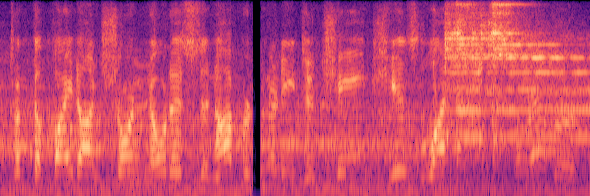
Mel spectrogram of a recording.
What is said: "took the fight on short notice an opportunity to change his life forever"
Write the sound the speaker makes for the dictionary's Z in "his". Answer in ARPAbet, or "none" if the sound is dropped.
Z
